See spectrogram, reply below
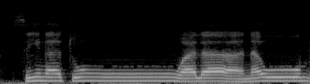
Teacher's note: إدغام النون الساكنة والتنوين في الواو والياء إدغاما ناقصا تبقى فيه الغنة · Term: الإدغام الناقص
